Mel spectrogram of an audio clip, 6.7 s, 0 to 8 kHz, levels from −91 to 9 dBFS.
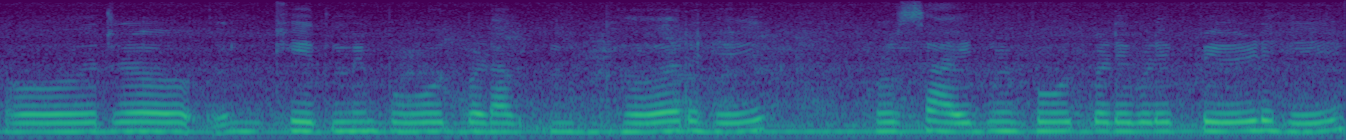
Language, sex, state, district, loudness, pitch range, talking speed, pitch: Hindi, female, Uttar Pradesh, Jalaun, -31 LUFS, 185-200 Hz, 135 wpm, 195 Hz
